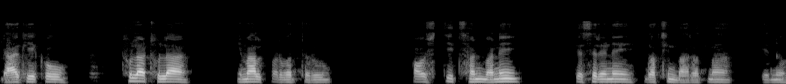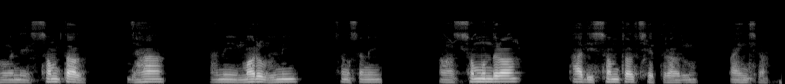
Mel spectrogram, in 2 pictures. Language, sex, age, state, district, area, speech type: Nepali, male, 45-60, West Bengal, Kalimpong, rural, spontaneous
